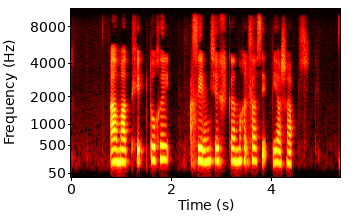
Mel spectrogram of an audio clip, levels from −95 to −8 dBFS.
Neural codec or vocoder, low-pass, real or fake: codec, 24 kHz, 0.9 kbps, WavTokenizer, large speech release; 9.9 kHz; fake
